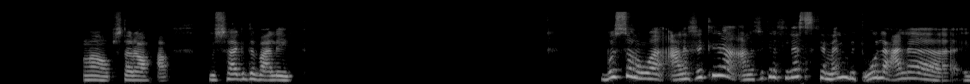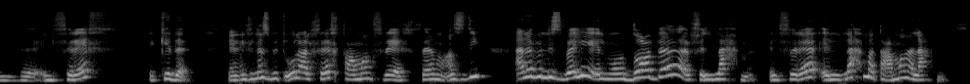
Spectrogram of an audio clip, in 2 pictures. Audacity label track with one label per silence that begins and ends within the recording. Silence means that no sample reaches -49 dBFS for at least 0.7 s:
3.050000	5.470000	silence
